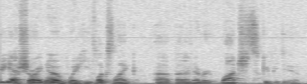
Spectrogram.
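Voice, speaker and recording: A man with an American accent speaks at a fairly quick pace with ordinary pitch variation. Vocal fry runs through his voice. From Texas. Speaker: podcast host. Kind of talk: casual chat. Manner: halting.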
